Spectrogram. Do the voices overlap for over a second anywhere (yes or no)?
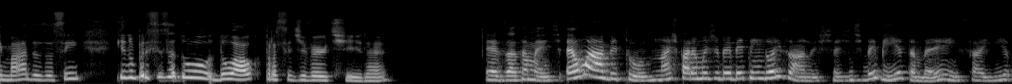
no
